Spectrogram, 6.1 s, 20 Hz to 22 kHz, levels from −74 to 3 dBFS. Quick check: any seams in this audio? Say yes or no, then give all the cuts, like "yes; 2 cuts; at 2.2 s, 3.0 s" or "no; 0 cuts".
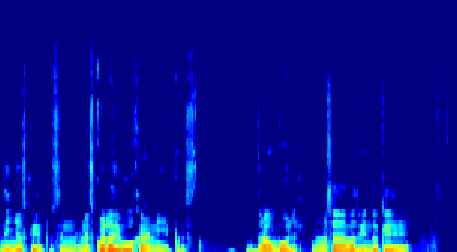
yes; 1 cut; at 4.3 s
